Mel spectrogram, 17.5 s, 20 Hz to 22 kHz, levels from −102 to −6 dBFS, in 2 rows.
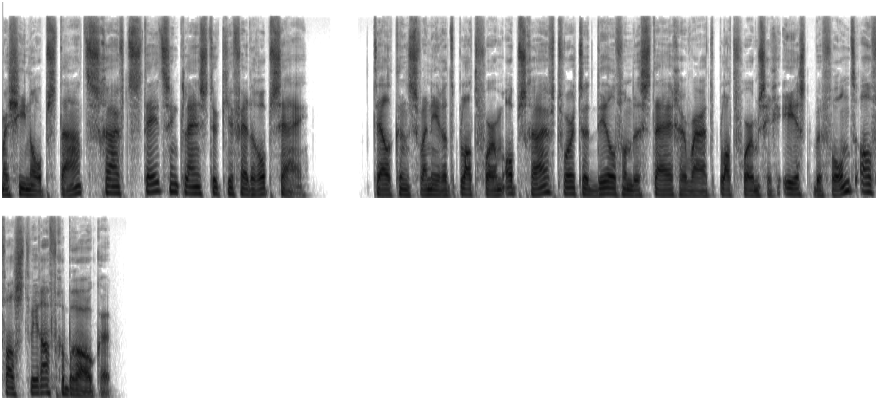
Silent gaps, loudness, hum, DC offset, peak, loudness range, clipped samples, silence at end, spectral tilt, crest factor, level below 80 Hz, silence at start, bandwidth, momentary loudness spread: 3.27-3.55 s; -15 LUFS; none; under 0.1%; -2 dBFS; 5 LU; under 0.1%; 7.65 s; -4 dB/octave; 16 dB; -46 dBFS; 0 s; 16.5 kHz; 3 LU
